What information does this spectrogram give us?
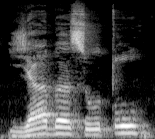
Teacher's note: اس پہلے کلمے کے اندر ہم سین کی آواز پڑھیں گے، یبسطو، با میں کلکلہ ہوگا، سین باریک پڑھیں گے اور طا حروف مستعلیہ ہے اس کو پر کریں گے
